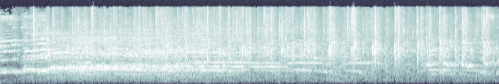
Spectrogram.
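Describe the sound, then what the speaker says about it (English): A stand-up comedy audience bursts into loud applause with cheering and whoops, a dense wash of clapping that gradually thins toward the end. "round of applause and cheering"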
